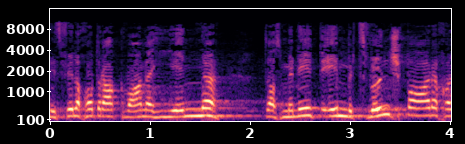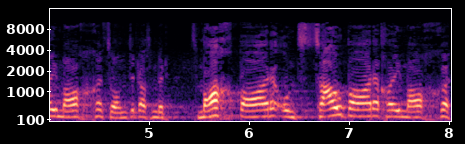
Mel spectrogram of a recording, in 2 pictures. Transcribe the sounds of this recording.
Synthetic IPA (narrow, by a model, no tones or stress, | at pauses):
nɪt͡sfɪləχod̪ɾɑːkʋɑnəhiːɪnːə | d̥ɑsməɾnɪdɪmːəɾt͡sʋɵnʃbɑːɾəχœʏmɑχːəsɔnd̪əndɑsməɾ | t͡smɑχbɑːɾəʔʊntst͡sɑwbɑːɾəχœɥmɑχːə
